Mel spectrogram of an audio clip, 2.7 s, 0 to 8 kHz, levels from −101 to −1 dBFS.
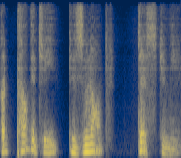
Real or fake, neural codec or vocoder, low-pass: fake; codec, 44.1 kHz, 0.9 kbps, DAC; 7.2 kHz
